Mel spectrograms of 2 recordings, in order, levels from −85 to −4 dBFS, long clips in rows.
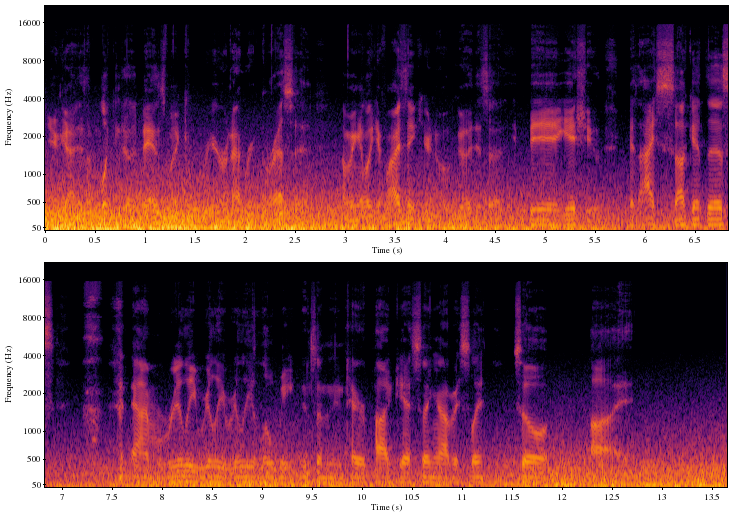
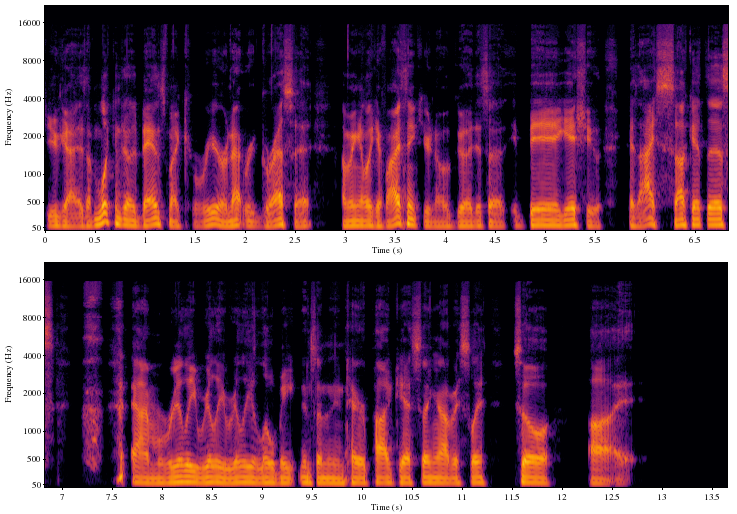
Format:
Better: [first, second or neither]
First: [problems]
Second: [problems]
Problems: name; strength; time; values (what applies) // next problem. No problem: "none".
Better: second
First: wind noise on the microphone; heavy; 2 dB below the speech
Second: none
